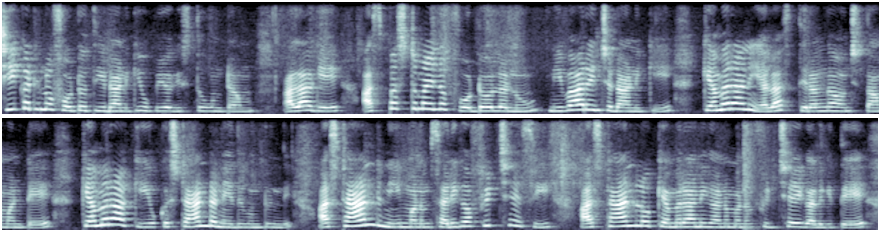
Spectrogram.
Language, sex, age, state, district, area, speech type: Telugu, female, 18-30, Andhra Pradesh, Nellore, rural, spontaneous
